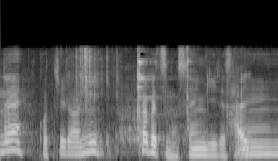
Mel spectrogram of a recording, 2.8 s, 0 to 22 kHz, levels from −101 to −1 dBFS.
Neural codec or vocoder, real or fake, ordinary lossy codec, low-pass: none; real; none; 7.2 kHz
